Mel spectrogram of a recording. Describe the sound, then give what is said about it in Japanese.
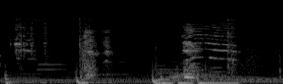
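A cat meows loudly three times in a row, each drawn-out, wavering cry clear, with brief pauses between, the last call stretching longest. “ああ、泣いてますね。泣いてますね。”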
